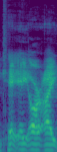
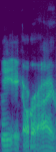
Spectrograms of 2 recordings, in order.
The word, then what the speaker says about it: Kairi: So I spell it most of the time how Asuka usually says it, which is Kyri. Hurry! No, you got to add a whole bunch of I's.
